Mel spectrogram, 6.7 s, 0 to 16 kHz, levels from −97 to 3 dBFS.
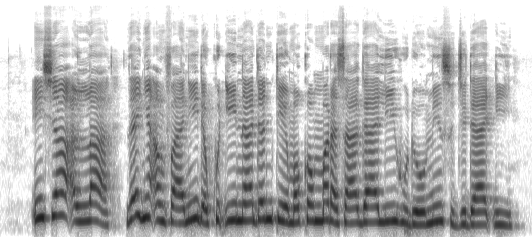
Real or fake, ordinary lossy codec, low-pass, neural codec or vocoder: real; none; 14.4 kHz; none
